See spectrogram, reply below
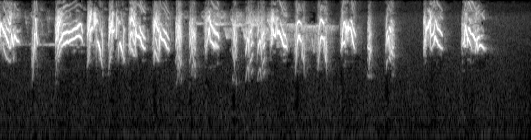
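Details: Pine siskin (Spinus pinus) song: a fast, high, jumbled twitter of chirps and trills lasting about five seconds, with a drawn-out, rising, buzzy zzz note in the middle.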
